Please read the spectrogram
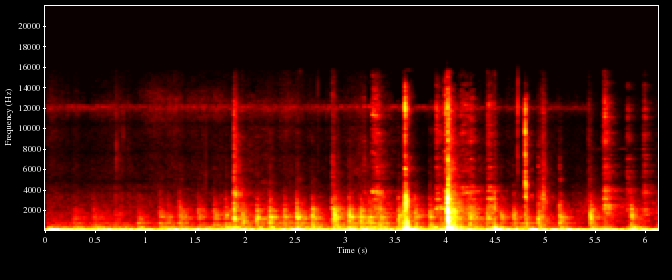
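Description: Footsteps and handling noise over a low steady rumble, then two sharp clicks about three and a half and four seconds in as a car door is opened.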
